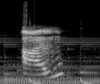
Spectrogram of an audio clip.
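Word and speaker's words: Allemagne: J is silent. The sound is near. So Germany is called alman. Almon.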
